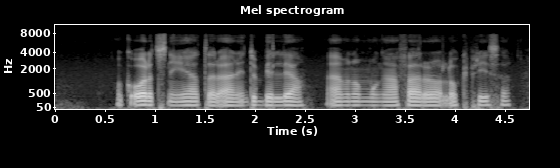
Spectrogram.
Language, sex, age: Swedish, male, 20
